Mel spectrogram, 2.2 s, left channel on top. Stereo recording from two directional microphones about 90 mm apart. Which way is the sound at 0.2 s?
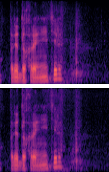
5° left (ahead or behind).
